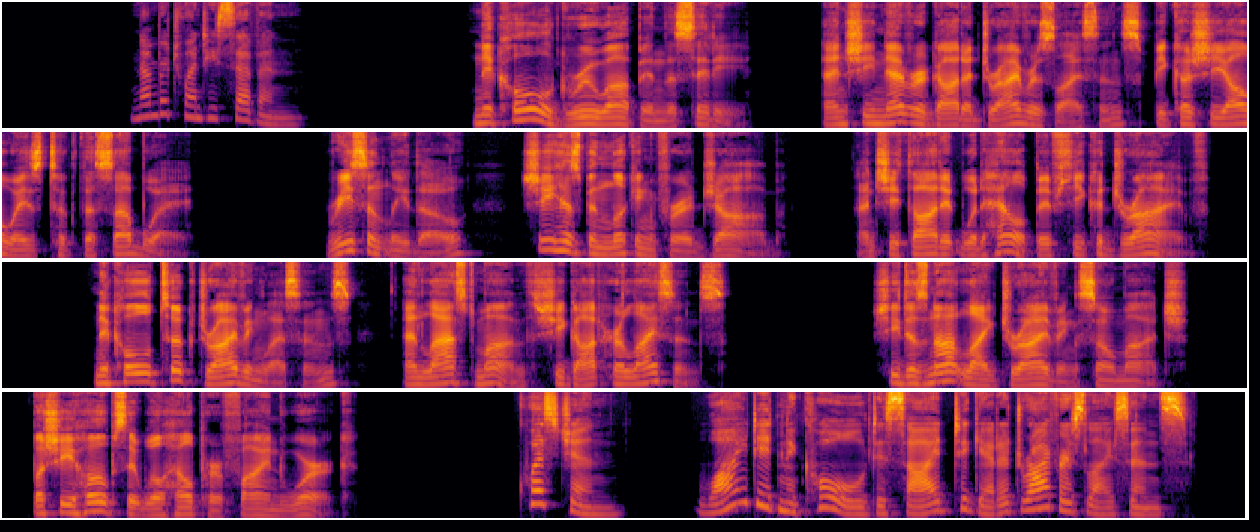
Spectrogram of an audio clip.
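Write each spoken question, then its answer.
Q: Why did Nicole decide to get a driver's license?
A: She thought it would help her find a job.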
